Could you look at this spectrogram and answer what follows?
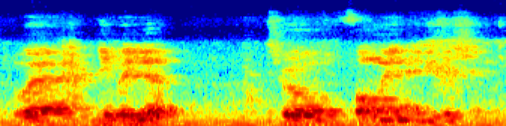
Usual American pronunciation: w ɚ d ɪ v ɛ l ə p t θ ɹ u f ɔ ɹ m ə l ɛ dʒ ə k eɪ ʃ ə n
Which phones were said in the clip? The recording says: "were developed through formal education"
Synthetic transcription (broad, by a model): w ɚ d ɪ v ɛ l ə p t ɹ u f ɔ m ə n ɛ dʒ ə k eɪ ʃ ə n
